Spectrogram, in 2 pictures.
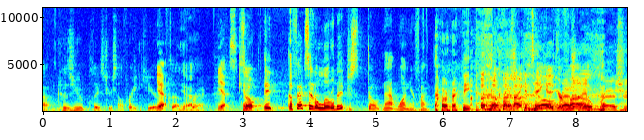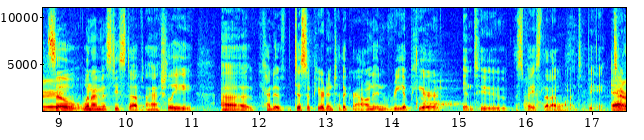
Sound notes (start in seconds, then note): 5.9 players laughing; 6.0 laughing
